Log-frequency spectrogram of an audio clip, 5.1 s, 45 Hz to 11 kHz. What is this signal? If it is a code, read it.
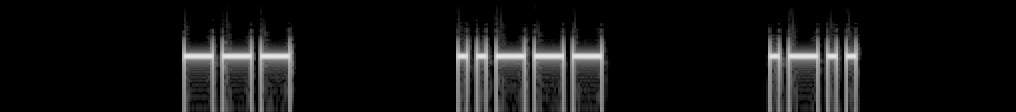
Morse code, heard as a keyed tone, about 25 wpm, spaced as for 9 wpm, 690 Hz. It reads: O2L
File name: Lesson 14e - Number 2 - Three Characters 25wpm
